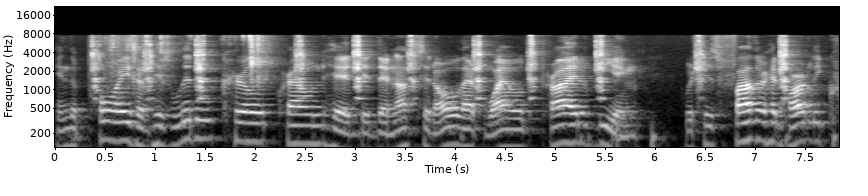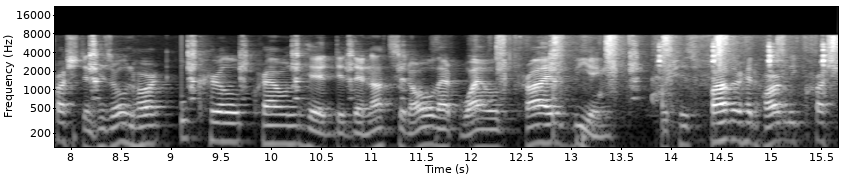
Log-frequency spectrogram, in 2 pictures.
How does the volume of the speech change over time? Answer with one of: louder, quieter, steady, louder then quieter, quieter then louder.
steady.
